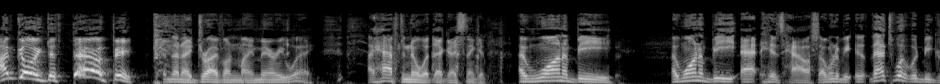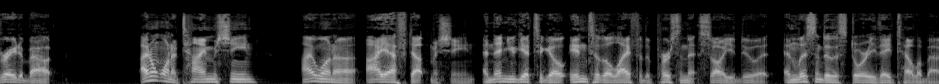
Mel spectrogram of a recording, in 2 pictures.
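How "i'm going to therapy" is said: loud, drawn-out high shout. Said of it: "So I just shout at you".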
